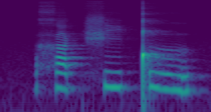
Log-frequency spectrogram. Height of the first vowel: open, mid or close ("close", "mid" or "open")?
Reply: open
